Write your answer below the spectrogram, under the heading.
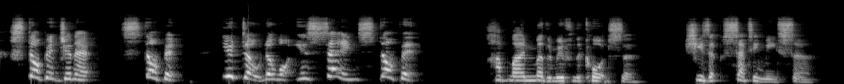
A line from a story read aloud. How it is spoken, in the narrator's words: she shouted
